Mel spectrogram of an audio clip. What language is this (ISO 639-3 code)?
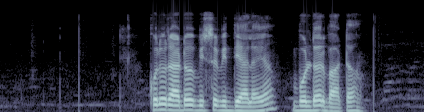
nep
